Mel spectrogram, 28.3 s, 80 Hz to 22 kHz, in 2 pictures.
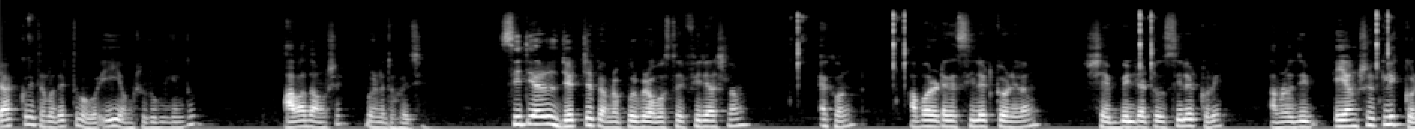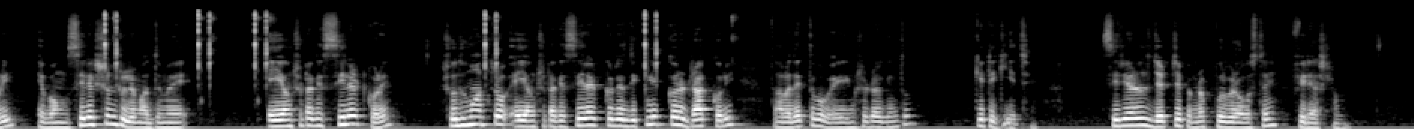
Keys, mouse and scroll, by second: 5.7 z, 8.0 click, 11.6 click, 13.9 click, 15.4 click, 19.2 click, 20.7 click, 26.3 ctrl+z.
